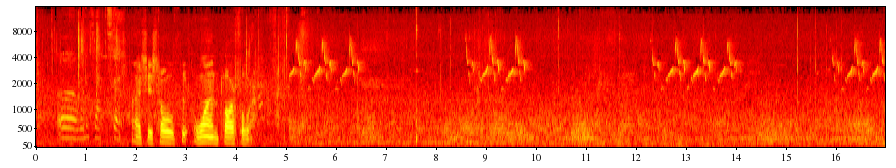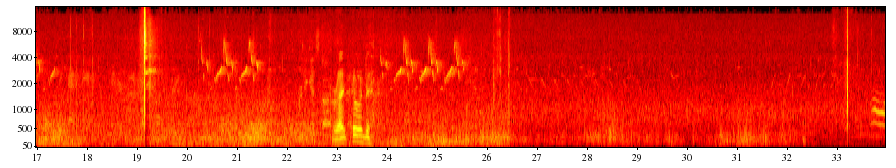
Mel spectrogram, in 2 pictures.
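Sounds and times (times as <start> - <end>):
low outdoor murmur: 0.0 - 30.6
songbird singing: 4.4 - 6.7, 8.5 - 10.0, 11.9 - 14.4, 15.5 - 22.5, 23.6 - 33.9.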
